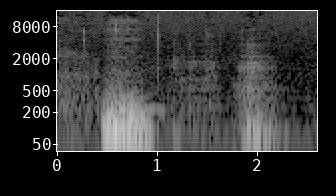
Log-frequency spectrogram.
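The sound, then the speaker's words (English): Deep breathing during a guided group breathing exercise: two soft, airy breaths, the first longer and stronger, the second shorter and fainter, with no talk. “That was a great breath.”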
